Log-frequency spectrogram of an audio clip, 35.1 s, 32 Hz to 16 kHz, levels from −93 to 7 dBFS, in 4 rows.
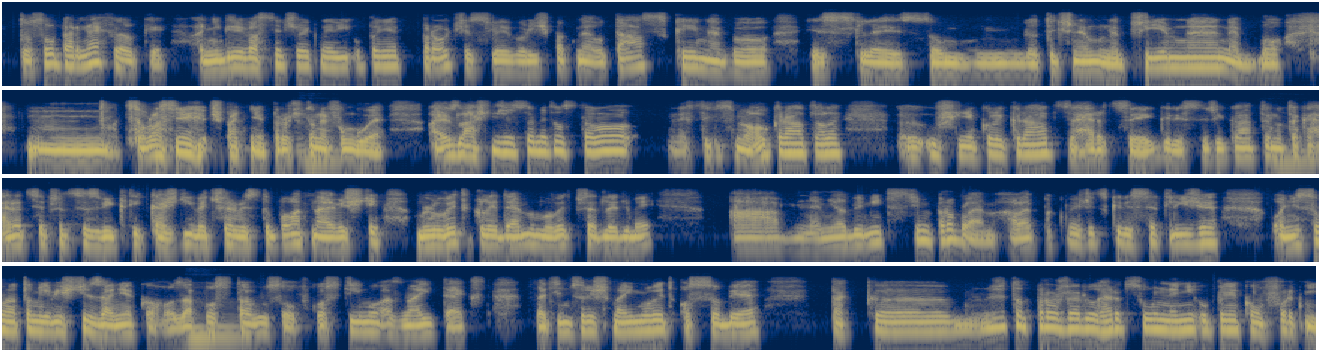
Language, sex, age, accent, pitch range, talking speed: Czech, male, 50-69, native, 95-130 Hz, 180 wpm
